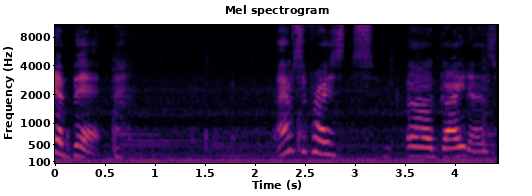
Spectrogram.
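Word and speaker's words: Gouda: bit I'm surprised uh gaidas or guidas as some people pronounce it hasn't gotten looted a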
